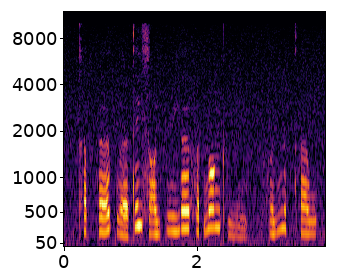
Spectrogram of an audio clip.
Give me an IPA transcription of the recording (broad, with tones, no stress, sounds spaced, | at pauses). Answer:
kʰ ɐ˨ p̚ h œː˨˥ kʷ œː˨˩ t̪ e˥ j s ɔː˨ j p yː˧ j œː˥ f ɐ˧ t̚ n̪ ɔː˥ ŋ pʰ yː˨˩ n | f ɵ˨˥ ɥ n̪ ɵ˥ t̚ t̪ʰ ɐ˧ w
